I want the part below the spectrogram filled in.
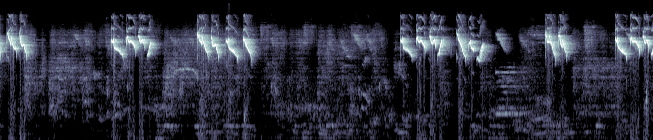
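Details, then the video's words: In strong breeding condition, a Buxtoni white-eye sings about seven bursts of quick, high, downward-slurring notes, three to four notes each, separated by quieter chattering gaps. "burung pleci Buxtoni birahi kencang loncat indah nembak"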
